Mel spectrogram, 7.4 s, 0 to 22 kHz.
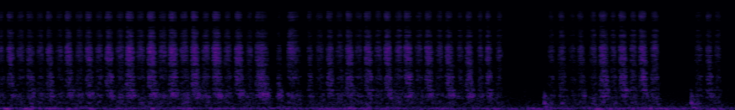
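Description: A yellow felt-tip Sharpie marker, held in the fingers, rubs and scratches back and forth over a thin printed paper coloring page resting on a hard clipboard. The bright, hissy scratching strokes come in a quick, uneven rhythm over a faint low rumble, with short breaks just after 5 seconds and near 7 seconds before the coloring resumes.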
